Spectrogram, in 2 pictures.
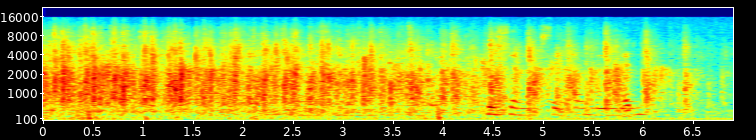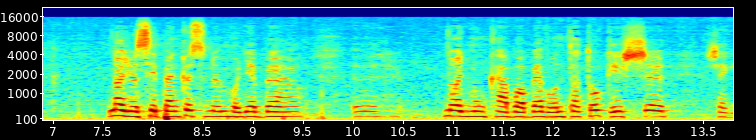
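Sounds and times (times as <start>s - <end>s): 
audience applause: 0.0s - 7.1s
speech: 7.6s - 13.7s.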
